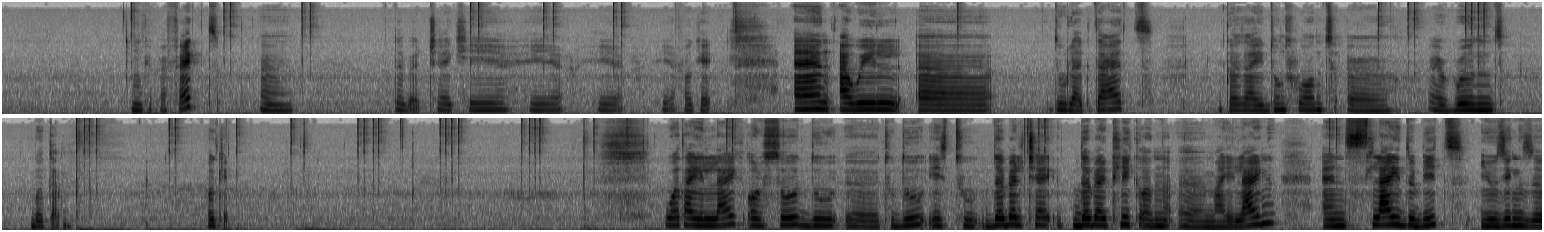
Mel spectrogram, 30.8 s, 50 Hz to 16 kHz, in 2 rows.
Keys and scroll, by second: 17.6 space.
